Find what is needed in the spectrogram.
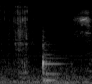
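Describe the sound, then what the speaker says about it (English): A knife strikes a board once while cutting hard-boiled eggs into big pieces for a stockfish stew, a single short thud set against steady kitchen background noise. "So I just chop them in, big pieces"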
